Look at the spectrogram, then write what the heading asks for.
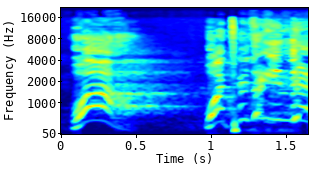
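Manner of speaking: high, loud outraged protest; indignant shouting. Retold or imitated. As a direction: shout back in disbelief at the ejection. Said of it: "제가 막 그랬어요".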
